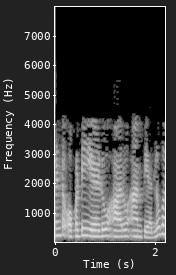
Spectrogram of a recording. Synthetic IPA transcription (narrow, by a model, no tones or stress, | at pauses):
eɳʈɔkɐʈieːɽuaːɾuʔaːmpijɐɾluʋɐ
